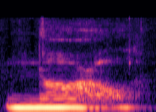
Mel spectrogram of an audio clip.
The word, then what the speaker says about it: gnarled: for example the word gnarled I think you'll agree we're all grateful that the g is silent because trying to say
